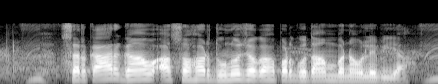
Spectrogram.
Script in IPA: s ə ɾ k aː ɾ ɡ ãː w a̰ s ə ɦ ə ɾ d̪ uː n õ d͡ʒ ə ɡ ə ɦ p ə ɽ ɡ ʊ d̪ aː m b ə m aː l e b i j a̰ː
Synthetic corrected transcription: s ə ɾ k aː ɾ ɡ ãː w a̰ s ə ɦ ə ɾ d̪ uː n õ d͡ʒ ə ɡ ə ɦ p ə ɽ ɡ ʊ d̪ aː m b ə n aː l e b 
